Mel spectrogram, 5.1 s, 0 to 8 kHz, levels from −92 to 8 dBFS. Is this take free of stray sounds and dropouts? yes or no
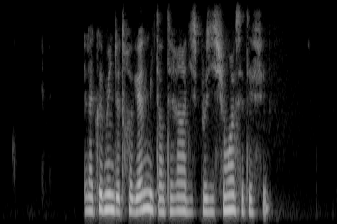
yes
